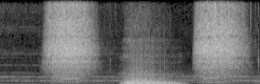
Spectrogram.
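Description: Three strong breaths in a row during a guided breathing exercise: a hissy inhale, a heavier, rougher exhale, then another airy inhale, each lasting under a second with soft background tones underneath.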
